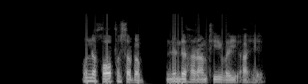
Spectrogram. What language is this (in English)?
Sindhi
